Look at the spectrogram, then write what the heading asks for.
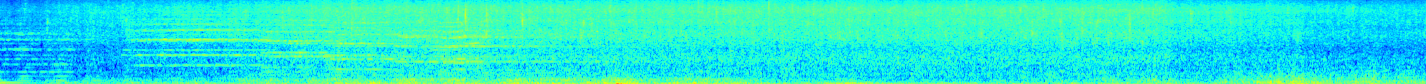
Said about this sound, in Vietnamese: Xen lẫn trong tiếng mưa nặng nề đó là tiếng rít gào ai oán, làm cho cả khu rừng trở nên ma quái.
